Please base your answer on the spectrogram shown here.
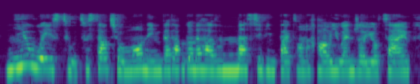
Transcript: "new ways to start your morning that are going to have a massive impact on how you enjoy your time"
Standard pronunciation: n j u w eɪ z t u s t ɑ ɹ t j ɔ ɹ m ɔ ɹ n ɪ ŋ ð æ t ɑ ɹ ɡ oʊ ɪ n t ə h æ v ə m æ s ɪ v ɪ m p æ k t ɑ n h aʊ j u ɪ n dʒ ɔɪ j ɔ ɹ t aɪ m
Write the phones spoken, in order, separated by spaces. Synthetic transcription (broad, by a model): n j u w eɪ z t u s t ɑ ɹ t j ɔ ɹ m ɔ ɹ n ɪ ŋ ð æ t ɑ ɹ ɡ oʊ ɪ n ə h æ v ə m æ s ɪ v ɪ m p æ k t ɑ n h aʊ j u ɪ n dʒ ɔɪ j ɔ ɹ t aɪ m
